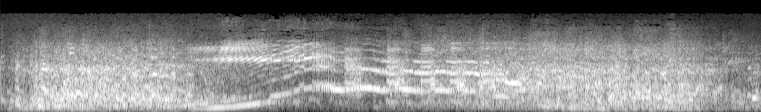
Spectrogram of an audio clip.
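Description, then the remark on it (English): A man lets out a loud primal scream, greeting the men at a male bonding group session; it sweeps upward in pitch and holds for a couple of seconds, with a busy, noisy background throughout. “Men, I greet you with a primal scream.”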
